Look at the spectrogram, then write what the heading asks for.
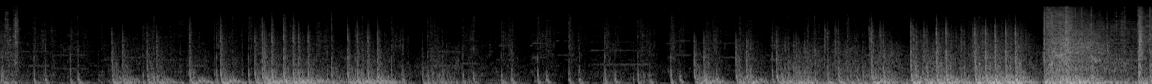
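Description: Rapid bursts of gunfire from a player's weapon in a Valorant-style tactical shooter match, dense and loud, with repeated shots and thuds layered under a busy mix of game sounds.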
